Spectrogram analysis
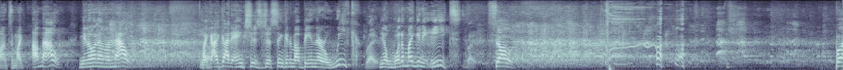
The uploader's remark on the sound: this very special live taping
